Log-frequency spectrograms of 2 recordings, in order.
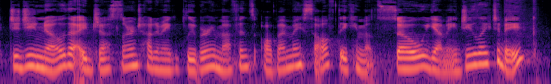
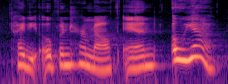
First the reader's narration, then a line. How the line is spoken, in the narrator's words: blurted Bryce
